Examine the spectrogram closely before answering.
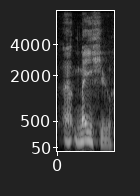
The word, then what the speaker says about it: Mayhew: Da izgovore sami, vi ćete pričati naravno engleski, ali izgovorite sami sve ime da ja ne griješim u akcentu ili ne znam. Mayhew. Mayhew, u redu, gospodine Mayhew.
